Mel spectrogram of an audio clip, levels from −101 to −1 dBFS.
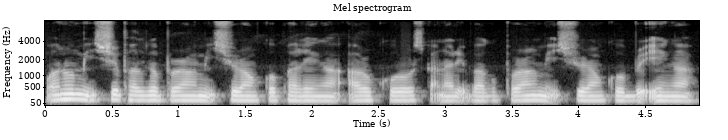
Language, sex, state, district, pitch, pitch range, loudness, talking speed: Garo, male, Meghalaya, North Garo Hills, 115 Hz, 115-120 Hz, -15 LUFS, 135 wpm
